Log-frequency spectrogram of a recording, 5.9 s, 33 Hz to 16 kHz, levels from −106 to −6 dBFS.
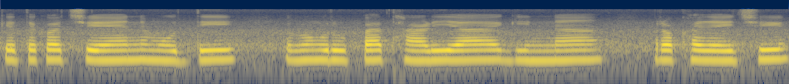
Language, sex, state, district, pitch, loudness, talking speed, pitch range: Odia, female, Odisha, Malkangiri, 200 Hz, -17 LUFS, 90 wpm, 195-205 Hz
